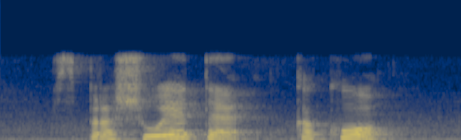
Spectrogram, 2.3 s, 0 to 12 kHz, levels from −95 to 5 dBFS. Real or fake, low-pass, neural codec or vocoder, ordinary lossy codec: real; 7.2 kHz; none; none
